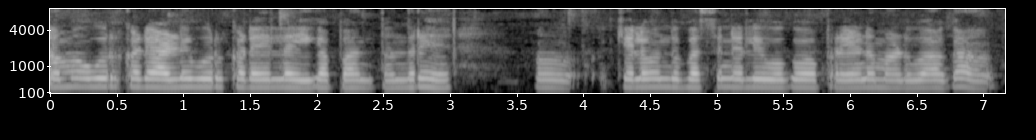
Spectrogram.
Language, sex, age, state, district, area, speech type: Kannada, female, 18-30, Karnataka, Vijayanagara, rural, spontaneous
